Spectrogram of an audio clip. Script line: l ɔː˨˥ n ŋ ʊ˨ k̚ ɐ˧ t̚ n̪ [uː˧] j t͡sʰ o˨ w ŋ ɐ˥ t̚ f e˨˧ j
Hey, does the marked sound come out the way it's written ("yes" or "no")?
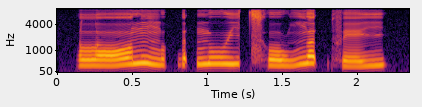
yes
